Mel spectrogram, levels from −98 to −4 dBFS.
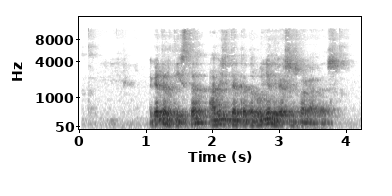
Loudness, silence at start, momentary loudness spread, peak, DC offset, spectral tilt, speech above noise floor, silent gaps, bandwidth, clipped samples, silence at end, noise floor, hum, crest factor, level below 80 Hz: -28 LUFS; 1.05 s; 14 LU; -12 dBFS; under 0.1%; -8 dB/octave; 37 dB; none; 11.5 kHz; under 0.1%; 0.35 s; -64 dBFS; none; 16 dB; -50 dBFS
